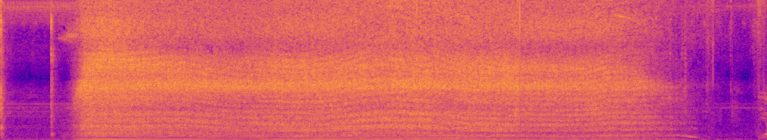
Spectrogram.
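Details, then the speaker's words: Milwaukee battery lawn mower that turns on but shuts off a few seconds later, handle held, also happens on a second new unit: motor spins up to a steady hum for about seven seconds then winds down by itself; motor cutting out, cause not confirmed. "see how it turns off i'm not letting go and it keeps turning off"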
